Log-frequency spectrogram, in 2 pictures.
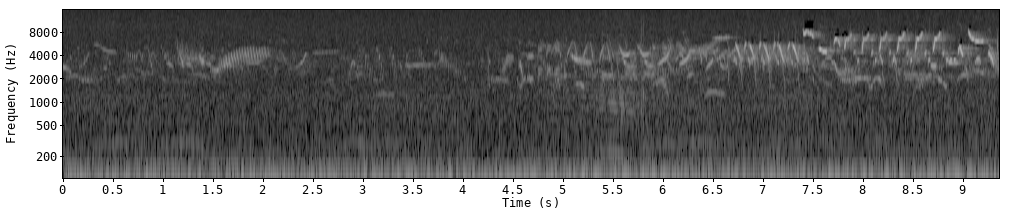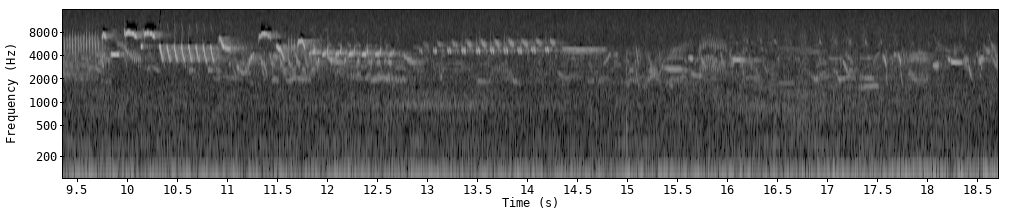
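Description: Several songbirds singing and calling together, busiest around the middle with quick repeated trills, over a steady low rumble.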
